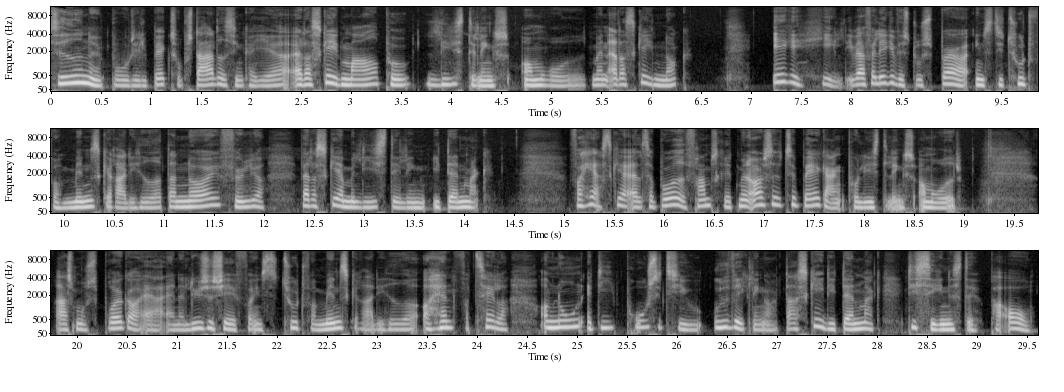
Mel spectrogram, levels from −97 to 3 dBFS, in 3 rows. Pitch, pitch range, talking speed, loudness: 185 Hz, 170-215 Hz, 155 wpm, -19 LUFS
